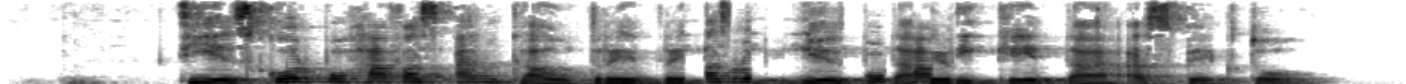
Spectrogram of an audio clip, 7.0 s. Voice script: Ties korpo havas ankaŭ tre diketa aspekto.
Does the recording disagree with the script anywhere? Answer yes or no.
yes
